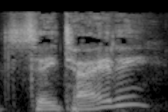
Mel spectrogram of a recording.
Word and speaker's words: satiety: And Penn State University researchers say that it's due to a sensory-specific satiety or satiety. I'm not sure how you pronounce this. – As in satiate? – I guess so. S-A-T-I-E-T-Y. – So satiety? – Yeah, I looked up the pronunciations. Yeah. It's satiety.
